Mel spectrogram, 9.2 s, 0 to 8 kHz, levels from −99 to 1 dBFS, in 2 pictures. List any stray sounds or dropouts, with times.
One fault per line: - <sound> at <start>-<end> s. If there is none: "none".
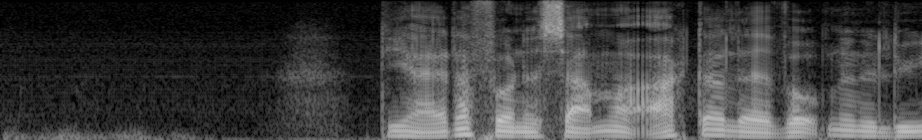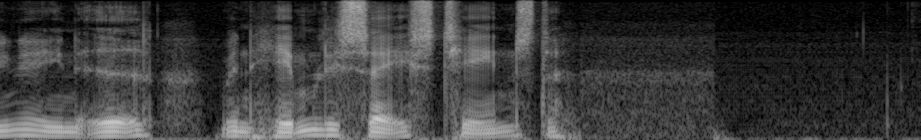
none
